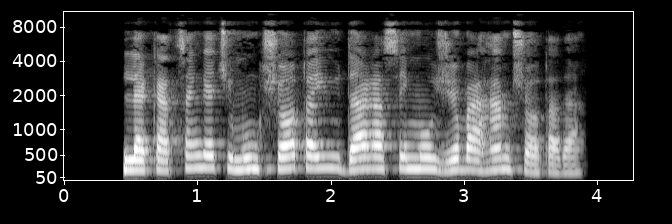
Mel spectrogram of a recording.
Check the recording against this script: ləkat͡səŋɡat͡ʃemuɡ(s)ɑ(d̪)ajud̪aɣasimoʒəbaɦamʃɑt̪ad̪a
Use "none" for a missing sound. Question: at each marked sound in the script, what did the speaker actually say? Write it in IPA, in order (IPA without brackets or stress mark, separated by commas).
ʃ, t̪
